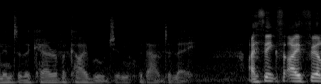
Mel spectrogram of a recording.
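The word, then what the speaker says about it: Chirurgeon: the care of a Kairujan without delay. I feel like Thancred was saying that to me. Also, I now realise I'm pronouncing Kairugan wrong as well. I'm pronouncing it Chirugian.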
